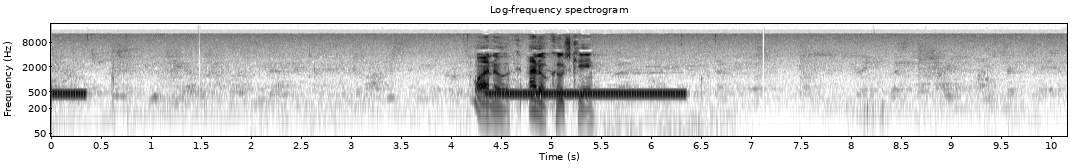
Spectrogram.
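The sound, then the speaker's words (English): A telephone line tone sounds briefly at the start, then returns as a loud, steady electronic tone lasting about two seconds, with people talking quietly before and after it; a phone call to someone in Marion, Indiana, that goes to voicemail. “You talk to him since you know who's, who's on the phone line here.”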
